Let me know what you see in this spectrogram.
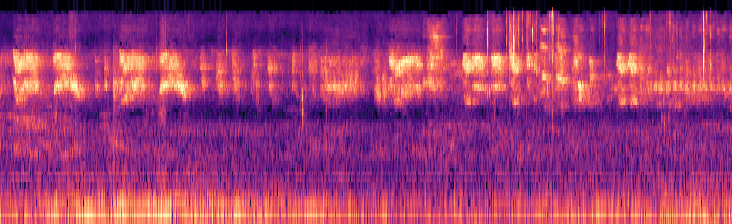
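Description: Birds chirping over and over, with a steady low hum underneath.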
